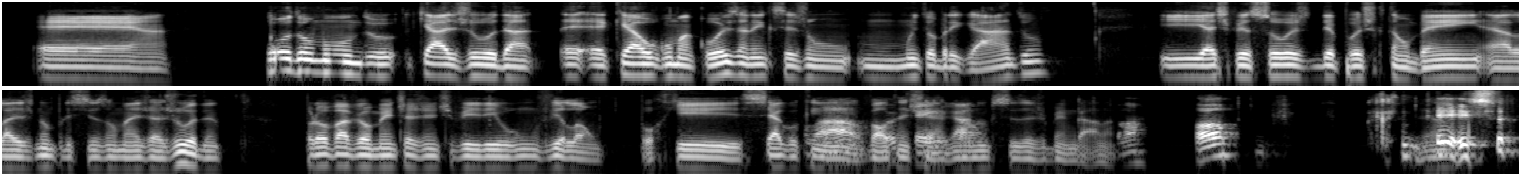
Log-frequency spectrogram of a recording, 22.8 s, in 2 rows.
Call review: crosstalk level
present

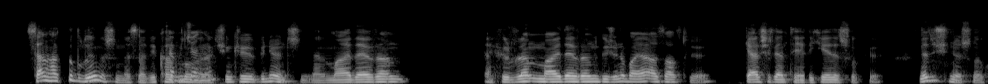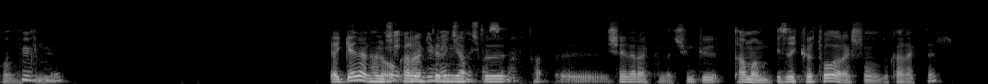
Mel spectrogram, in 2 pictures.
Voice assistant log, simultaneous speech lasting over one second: present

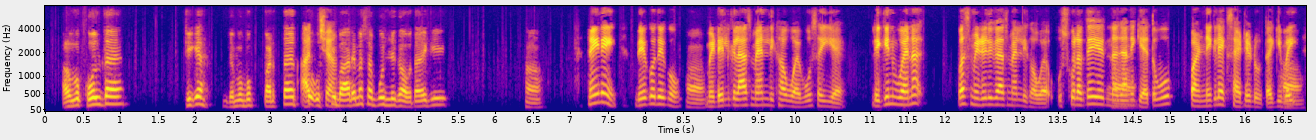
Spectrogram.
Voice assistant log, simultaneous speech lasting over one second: none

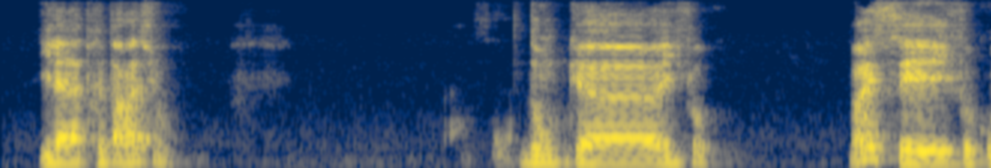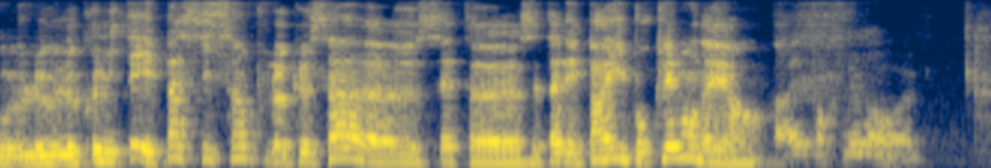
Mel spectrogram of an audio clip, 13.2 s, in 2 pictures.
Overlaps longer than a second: none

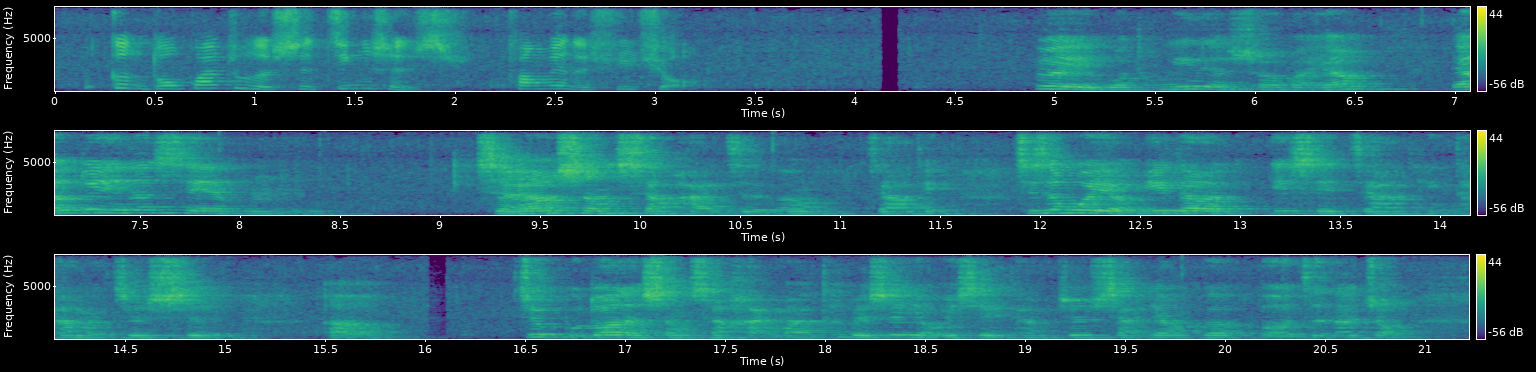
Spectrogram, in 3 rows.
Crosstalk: none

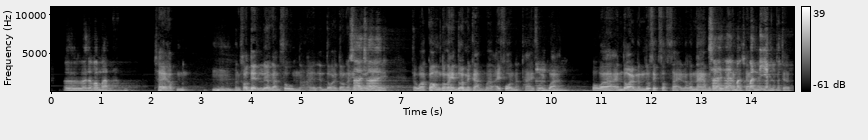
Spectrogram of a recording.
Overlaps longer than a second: present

